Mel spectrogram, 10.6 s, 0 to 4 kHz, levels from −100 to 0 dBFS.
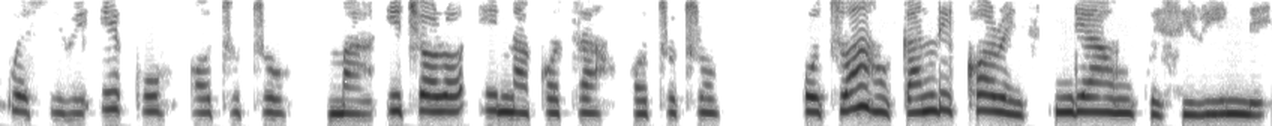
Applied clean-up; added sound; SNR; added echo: none; none; none; none.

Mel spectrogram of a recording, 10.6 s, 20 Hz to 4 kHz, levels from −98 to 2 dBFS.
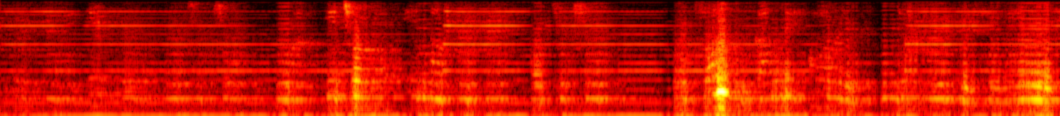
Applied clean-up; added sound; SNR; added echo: neural separator model SepFormer WHAMR!.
